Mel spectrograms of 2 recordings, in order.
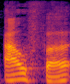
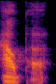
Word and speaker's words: alpha: Yeah, and alpha is spelt with an F in the NATO alphabet rather than a PH because, well, it's obviously a bit complicated to spell it with a PH, but they were particularly worried that Spanish people would pronounce it alpa, which, I don't know, for some reason that is really bad.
